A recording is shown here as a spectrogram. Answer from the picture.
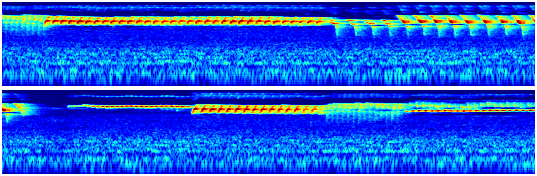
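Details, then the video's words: Timbrado canary singing long high trilled tours, a slower series of clicking pulsed notes, a brief pause, then a clear whistled note and further rolling trills. "اسطوانة تغريد كناري التمبرادو صوت صافي عالي الجودة Chant Canari"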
